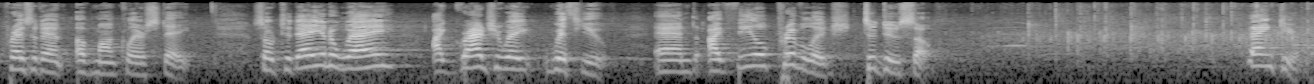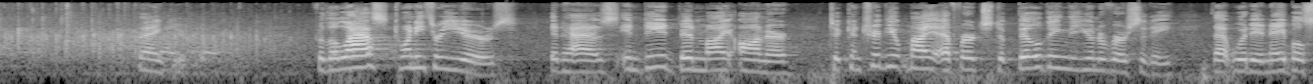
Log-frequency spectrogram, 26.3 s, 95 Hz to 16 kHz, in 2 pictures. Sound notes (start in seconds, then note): 10.3 cheers and applause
